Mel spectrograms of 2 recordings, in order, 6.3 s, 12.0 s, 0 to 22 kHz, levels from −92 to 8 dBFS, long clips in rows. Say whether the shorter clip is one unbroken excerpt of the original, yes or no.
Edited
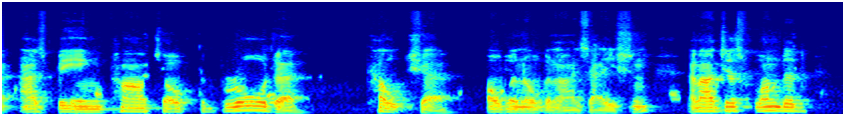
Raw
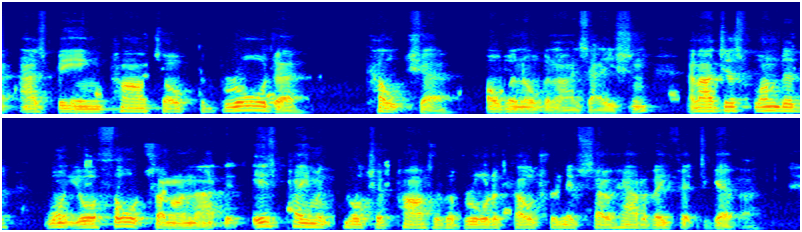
yes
